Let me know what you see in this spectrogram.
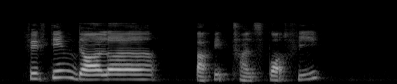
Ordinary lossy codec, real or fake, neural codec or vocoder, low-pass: Opus, 64 kbps; fake; codec, 16 kHz, 1 kbps, FunCodec, trained on Chinese and English, 50 frames a second; 7.2 kHz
